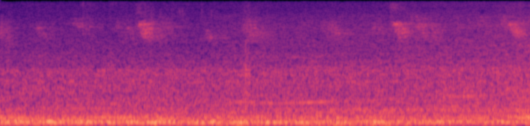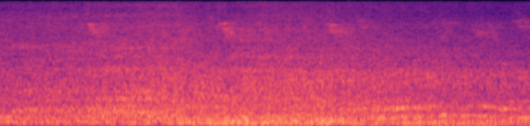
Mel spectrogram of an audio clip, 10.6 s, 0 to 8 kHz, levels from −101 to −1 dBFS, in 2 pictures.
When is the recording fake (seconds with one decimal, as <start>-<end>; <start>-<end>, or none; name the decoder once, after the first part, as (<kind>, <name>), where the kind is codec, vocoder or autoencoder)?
0.0-0.7 (vocoder, Vocos); 1.3-1.8; 5.0-10.6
